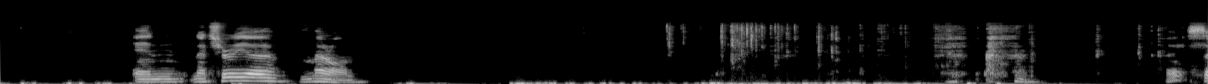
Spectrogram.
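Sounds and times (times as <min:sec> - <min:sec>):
foil wrapper crinkling: 0:06.7 - 0:09.2
foil wrapper handling bumps: 0:06.7 - 0:09.2.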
